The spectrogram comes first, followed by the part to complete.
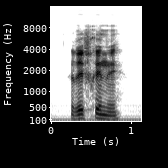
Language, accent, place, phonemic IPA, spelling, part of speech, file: French, France, Lyon, /ʁe.fʁe.ne/, réfréner, verb, LL-Q150 (fra)-réfréner.wav
- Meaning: alternative form of refréner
